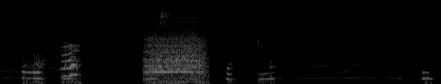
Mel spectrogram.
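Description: A toddler babbling: a few short vocal sounds, a loud breathy burst about halfway through, then one long held humming note near the end.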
